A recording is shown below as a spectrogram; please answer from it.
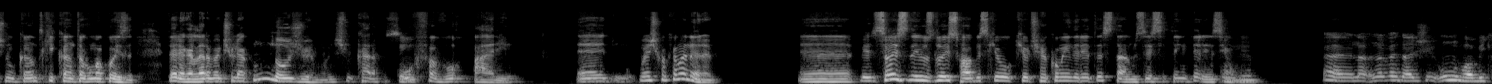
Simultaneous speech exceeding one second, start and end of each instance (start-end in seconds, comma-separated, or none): none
